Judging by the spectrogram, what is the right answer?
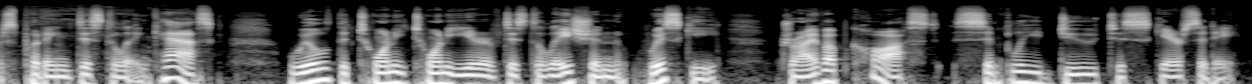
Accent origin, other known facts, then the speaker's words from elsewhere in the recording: United States; as an American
